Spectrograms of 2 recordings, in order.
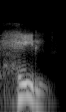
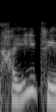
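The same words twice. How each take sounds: First: The first syllable sounds like the word 'hate'. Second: The first syllable does not sound like 'hate'. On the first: "the American pronunciation of Haiti comes from is Haiti" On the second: "instead of calling it Haiti"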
